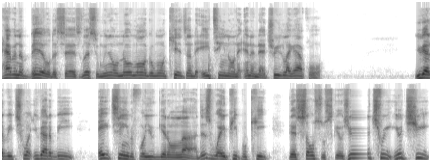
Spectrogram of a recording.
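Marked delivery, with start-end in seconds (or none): none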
